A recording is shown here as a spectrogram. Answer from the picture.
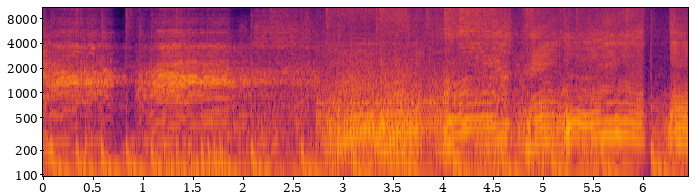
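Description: Electronic dance music with a steady beat, joined from about halfway in by a dirt bike engine revving up and down.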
